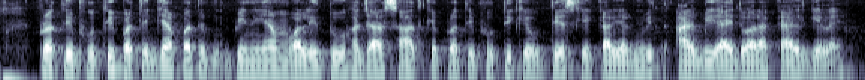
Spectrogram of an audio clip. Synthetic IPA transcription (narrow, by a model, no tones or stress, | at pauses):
pɾət̪ɪbʱut̪ipɾət̪ɪɡjapət̪ɾbɪnijamʋaːlid̪uːɦəd͡ʒaːɾsaːt̪kepɾət̪ɪbʱuːt̪ikeʊd̪ːeːskekaːɾjəɾnʋɪt̪aːɾbiaːid̪waːɾakaːɪlɡeːle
